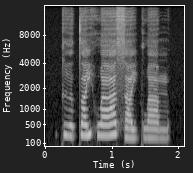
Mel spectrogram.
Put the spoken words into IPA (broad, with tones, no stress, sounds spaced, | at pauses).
k ɨ˨˩ ə̯ t̪ a˨˦ j h w aː˨˦ s a˨˩ j k w a˨˩ m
